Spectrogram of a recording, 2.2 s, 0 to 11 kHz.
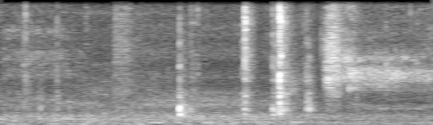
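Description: Stihl HSA 26 battery hand trimmer getting its grass cutter blade clicked into place: a couple of sharp, close plastic snaps over low steady room noise.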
